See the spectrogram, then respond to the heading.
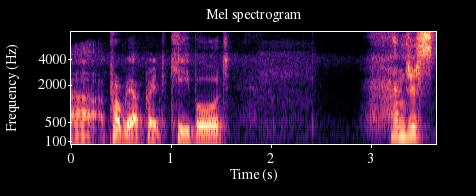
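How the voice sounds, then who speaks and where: A man with a British accent, a dark, mellow tone, a fairly high pitch and lively intonation. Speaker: gaming YouTuber. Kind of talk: casual vlog talk to camera. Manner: rambling with many fillers.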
